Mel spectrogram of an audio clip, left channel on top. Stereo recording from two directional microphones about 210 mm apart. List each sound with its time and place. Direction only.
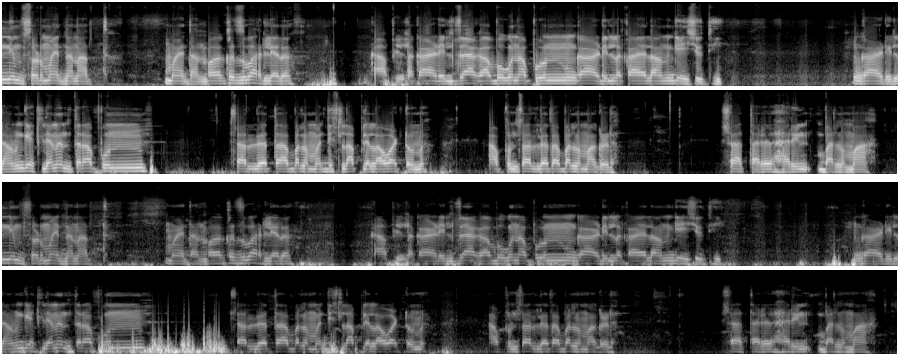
0.0 s speech: 55° left (ahead or behind)
8.4 s speech: 55° left (ahead or behind)
16.1 s speech: 55° left (ahead or behind)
